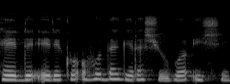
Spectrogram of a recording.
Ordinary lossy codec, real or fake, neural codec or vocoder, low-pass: none; real; none; none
